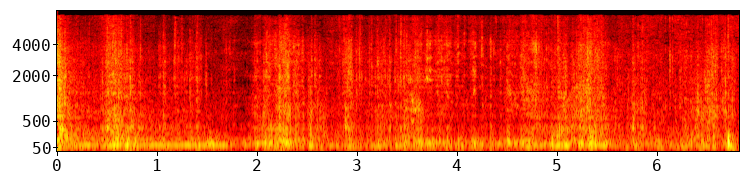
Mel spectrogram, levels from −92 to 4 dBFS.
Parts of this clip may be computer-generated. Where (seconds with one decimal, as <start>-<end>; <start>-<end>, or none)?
1.7-2.5; 3.6-4.8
